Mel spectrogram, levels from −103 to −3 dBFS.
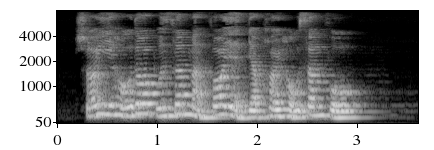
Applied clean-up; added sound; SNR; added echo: none; none; none; reverberation time 0.6 s.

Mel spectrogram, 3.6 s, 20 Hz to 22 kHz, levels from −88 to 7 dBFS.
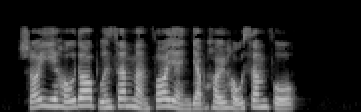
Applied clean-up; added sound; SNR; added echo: none; none; none; none.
